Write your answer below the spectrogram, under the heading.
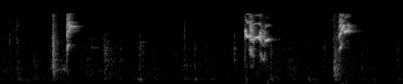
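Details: Rosy-faced lovebird giving a sharp chirp, then a raspy longer call and a final shrill note, with faint soft background sounds.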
